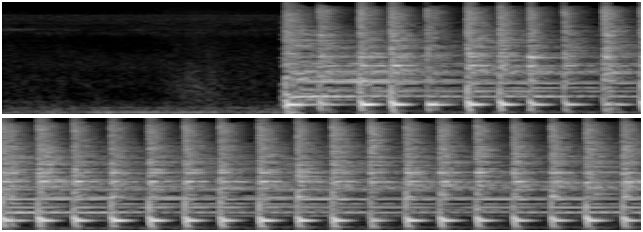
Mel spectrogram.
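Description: A ladle beating rapidly on a stainless steel stockpot, starting about a second and a half in: fast, even strikes, about seven a second, each leaving the pot ringing.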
